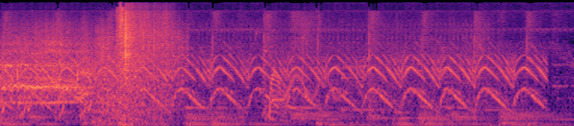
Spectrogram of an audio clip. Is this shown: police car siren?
yes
